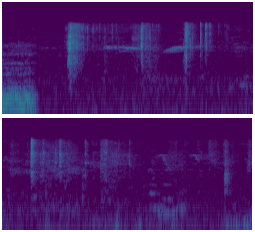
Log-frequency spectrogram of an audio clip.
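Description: Faint bird calls: scattered sharp chirps with a couple of short whistled notes, after background music cuts off about half a second in.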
